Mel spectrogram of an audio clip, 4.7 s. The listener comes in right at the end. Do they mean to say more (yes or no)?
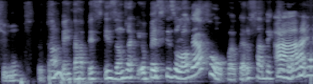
yes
